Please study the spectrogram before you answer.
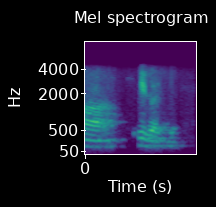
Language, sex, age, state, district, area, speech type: Bengali, male, 45-60, West Bengal, Purba Bardhaman, urban, conversation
